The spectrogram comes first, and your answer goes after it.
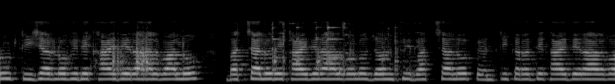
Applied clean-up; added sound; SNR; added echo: neural mask model RNNoise.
